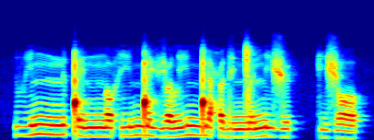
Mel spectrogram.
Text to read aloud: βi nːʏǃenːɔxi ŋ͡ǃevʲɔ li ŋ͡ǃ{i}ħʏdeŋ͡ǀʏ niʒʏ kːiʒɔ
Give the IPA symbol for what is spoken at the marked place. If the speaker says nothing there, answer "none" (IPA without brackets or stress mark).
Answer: i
